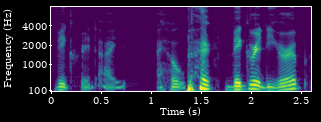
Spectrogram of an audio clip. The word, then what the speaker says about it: Vigrid: The chapter opens with Enzo explaining to Bayonetta that he found a lead in the Vigart that he found a lead in Vigrid. Yes, it's pronounced Vigrid.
